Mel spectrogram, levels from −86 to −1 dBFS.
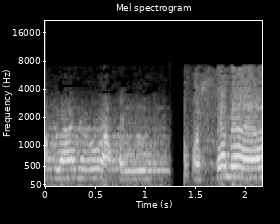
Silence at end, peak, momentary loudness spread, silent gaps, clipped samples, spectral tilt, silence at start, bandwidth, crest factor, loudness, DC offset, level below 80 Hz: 0 s; -2 dBFS; 11 LU; 1.31-1.35 s; under 0.1%; -1.5 dB/octave; 0 s; 7.4 kHz; 12 dB; -17 LUFS; under 0.1%; -48 dBFS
